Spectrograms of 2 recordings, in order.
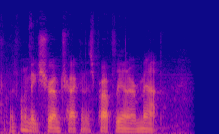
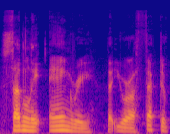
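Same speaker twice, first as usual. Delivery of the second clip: story narration; 6 dB louder than usual. Acted. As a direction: paint the dank cavern for listeners. Reading gamebook narration.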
